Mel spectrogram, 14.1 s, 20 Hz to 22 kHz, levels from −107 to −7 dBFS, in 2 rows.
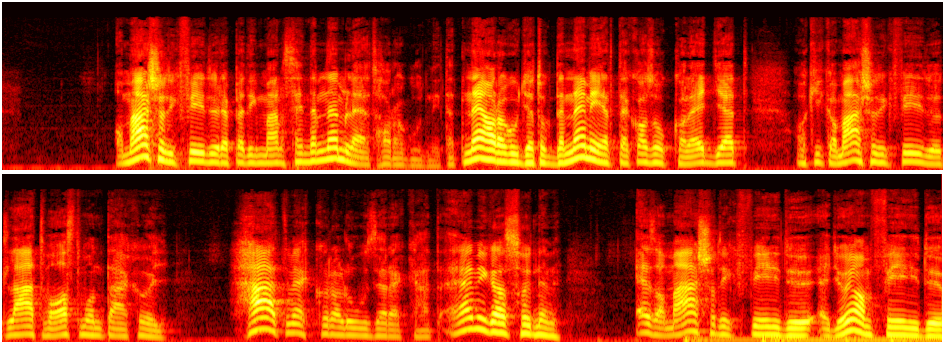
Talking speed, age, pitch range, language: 170 wpm, 30-49, 115-160 Hz, Hungarian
